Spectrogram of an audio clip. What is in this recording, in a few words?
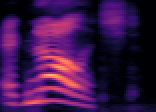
Command Acknowledged, Female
